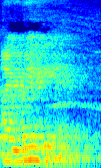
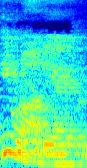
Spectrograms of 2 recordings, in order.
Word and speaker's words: Iranian: Effing Iranian. First of all, I explained it's pronounced Iranian, not Iranian.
